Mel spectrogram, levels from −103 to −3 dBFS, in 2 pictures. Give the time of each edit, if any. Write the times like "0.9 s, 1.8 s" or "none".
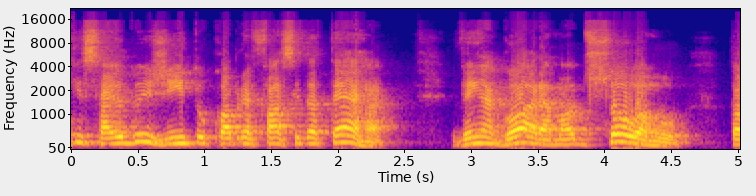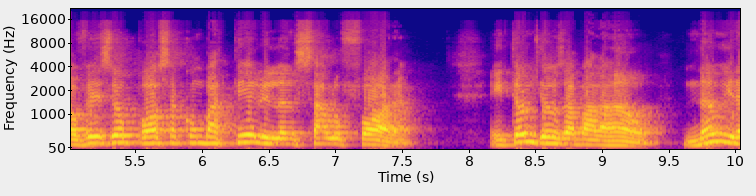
8.5 s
